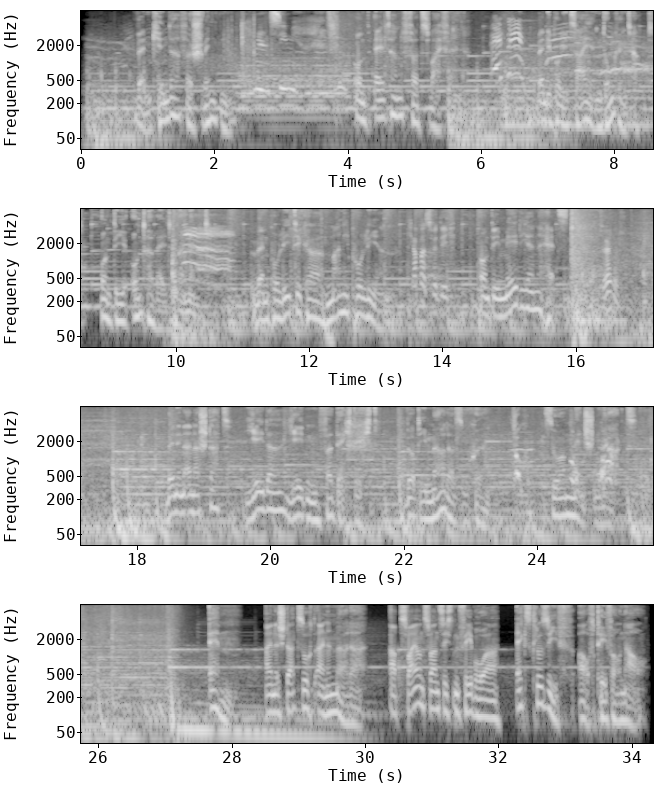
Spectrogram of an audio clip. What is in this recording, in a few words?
Mystery Trailer; TV NOW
